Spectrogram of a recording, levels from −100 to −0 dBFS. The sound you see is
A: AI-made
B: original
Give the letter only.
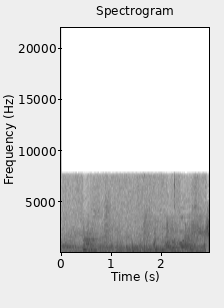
B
